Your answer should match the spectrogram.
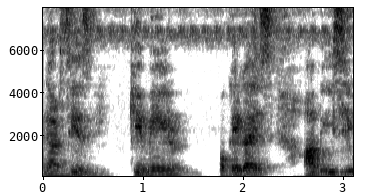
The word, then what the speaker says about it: chimera: CHIMERA, पता है इसे क्या पढ़ते हैं, किमीरा, जबकि किमीरा इसका प्रोनाउंसिएशन किमीरा नहीं होता सर, इसका प्रोनाउंसिएशन होता है किमीर।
